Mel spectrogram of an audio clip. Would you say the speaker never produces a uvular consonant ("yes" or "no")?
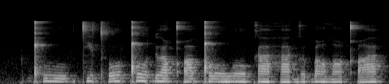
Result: no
